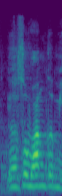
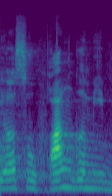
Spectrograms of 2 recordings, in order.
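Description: First: The syllables are slurred together loosely. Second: Each syllable is pronounced crisply and separately. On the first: The speaker calls it wrong. "이런 거를 흘려서 여수 황금이 이렇게 하면 안 돼" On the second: The speaker calls it right. "이렇게 탁탁탁탁 발음 하나씩 해줘야 돼"

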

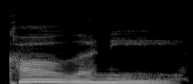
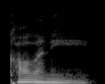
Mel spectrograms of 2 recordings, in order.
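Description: First: The word is said slowly. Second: The word is said faster. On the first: "We can now add the first sound and say the entire word slowly" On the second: "We can now say the whole word a little bit faster"

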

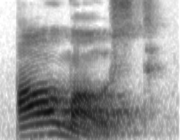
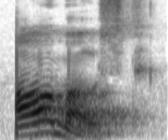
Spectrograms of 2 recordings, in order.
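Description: First: The L sound is faintly hinted at. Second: The L sound is faintly hinted at.

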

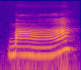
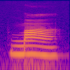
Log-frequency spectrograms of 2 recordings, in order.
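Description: First: The pitch drops sharply and then rises. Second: The pitch falls steadily throughout. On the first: "뚝 떨어졌다가 올라오는 음으로" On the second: "쭉 떨어지는 음이죠"

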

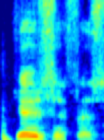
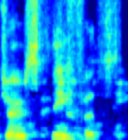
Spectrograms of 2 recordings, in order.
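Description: First: The stress is on the first syllable. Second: The stress is on the second syllable.

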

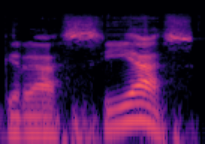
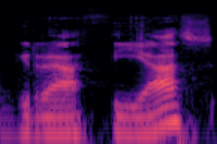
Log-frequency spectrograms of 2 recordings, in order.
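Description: First: The c is pronounced like 's'. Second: The c is pronounced like 'th'. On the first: "in Latin American Spanish" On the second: "in European Spanish"

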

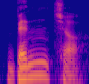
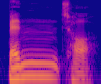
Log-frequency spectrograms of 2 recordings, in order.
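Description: First: The word begins with a B sound. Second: The same.

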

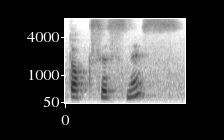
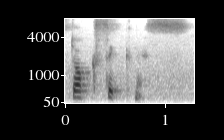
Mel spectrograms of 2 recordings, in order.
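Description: First: The sound before '-ness' is a soft 's'. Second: The sound before '-ness' is a hard 'k'. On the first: The speaker calls it wrong. "It's not toxicness" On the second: The speaker calls it right. "it's toxicness"

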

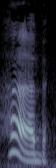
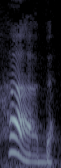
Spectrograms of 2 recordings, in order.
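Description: First: The h sound at the start is pronounced. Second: The same.

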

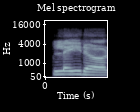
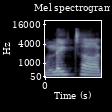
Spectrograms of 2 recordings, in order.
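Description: First: It is said with an American accent. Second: It is said with a British accent. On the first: "Later là đọc theo giọng Mỹ" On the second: "còn later đọc theo giọng Anh nhé"

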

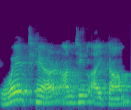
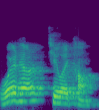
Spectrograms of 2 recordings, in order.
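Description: First: The full word until is said. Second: The shortened form till is said. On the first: "সাধারণত আমরা বলি আনটিল" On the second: "এখন আমরা until কে till উচ্চারণ করি"

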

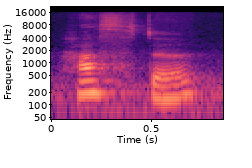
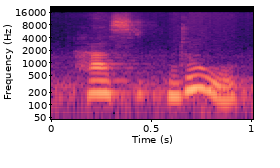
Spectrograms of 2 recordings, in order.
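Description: First: The two words are merged into one. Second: The two words are said separately. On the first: This is the casual spoken form. "Man sagt zum Beispiel ganz oft haste" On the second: This is the full written form. "statt hast du"

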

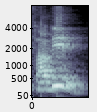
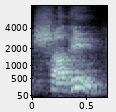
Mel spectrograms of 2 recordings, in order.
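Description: First: The first consonant is a hissing 's' sound. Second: The first consonant is an 'sh' sound. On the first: The speaker calls it wrong. "আমরা কি বলি স্বাধীন? না, কখনোই বলি না।" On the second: The speaker calls it right. "ছয়ের মতো উচ্চারণ হচ্ছে না।"

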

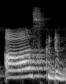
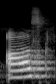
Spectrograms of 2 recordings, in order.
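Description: First: The word ends with a d sound. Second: The word ends with a t sound. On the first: The speaker calls it wrong. "क्योंकि हम इसकी spellings पे जाते हैं, जो सुनने में भी उतना अच्छा नहीं लगता" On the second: The speaker calls it right. "जो डी है वो टी में क्या हो जाता है? कन्वर्ट हो जाता है"

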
